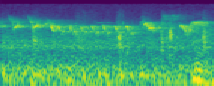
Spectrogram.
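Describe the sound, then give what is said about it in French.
A common chaffinch sings just overhead, with quick high trilling phrases and short descending swoops over a steady outdoor hiss, no voices present. “Donc ça, c'est un pinson.”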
